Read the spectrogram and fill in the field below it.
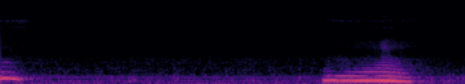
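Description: A soft whistling snore of about a second after a quiet pause, with a faint room hum; a sleeping kitten snoring.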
